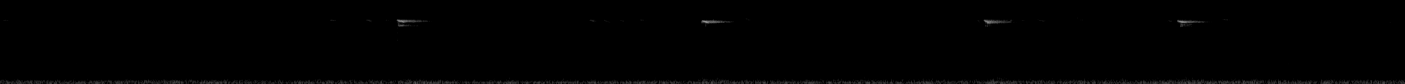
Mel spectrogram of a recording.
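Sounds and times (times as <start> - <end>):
faint low outdoor rumble: 0.0 - 14.0
small bird chirping: 3.1 - 4.4, 5.4 - 7.8, 9.7 - 12.5, 13.7 - 14.0.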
